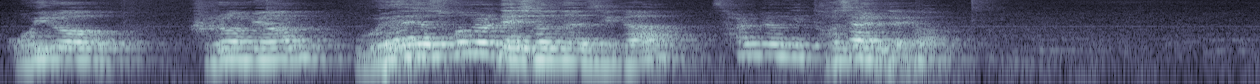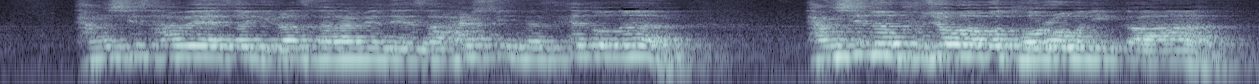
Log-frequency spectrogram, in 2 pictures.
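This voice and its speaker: A male pastor delivers a conversational sermon and keeps turning to his listeners with questions. His fairly high voice reaches the mic from a distance. A big wash of church-hall echo surrounds it over a faint background hiss. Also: measured pace. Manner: conversational preaching with rhetorical questions. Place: church sanctuary. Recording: very echoey church hall from far off.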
